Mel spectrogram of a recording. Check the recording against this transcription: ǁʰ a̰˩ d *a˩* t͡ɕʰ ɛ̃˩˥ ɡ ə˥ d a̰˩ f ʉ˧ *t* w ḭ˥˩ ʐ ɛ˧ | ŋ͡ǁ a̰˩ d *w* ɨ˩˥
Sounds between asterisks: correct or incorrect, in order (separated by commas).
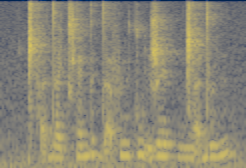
correct, correct, incorrect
